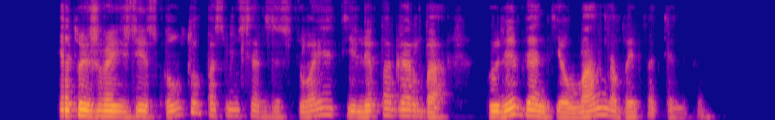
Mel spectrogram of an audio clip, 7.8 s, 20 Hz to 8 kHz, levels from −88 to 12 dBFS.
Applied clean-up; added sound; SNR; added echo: neural mask model Resemble Enhance denoiser.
